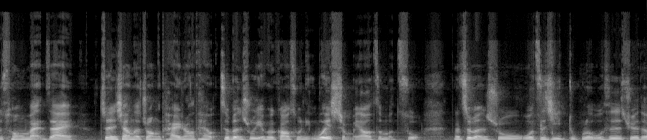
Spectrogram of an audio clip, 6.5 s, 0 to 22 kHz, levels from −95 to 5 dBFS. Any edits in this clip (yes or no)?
no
